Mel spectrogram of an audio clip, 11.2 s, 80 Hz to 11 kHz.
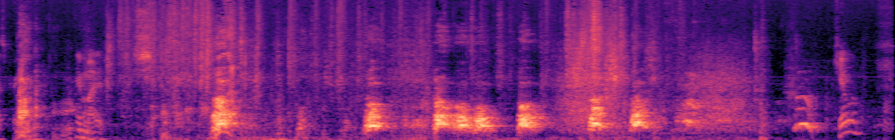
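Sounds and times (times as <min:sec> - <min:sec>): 
speech: 0:01.0 - 0:06.1
rustling: 0:01.0 - 0:09.7
dogs yelping: 0:02.5 - 0:03.2, 0:04.6 - 0:08.9
dogs barking: 0:02.5 - 0:04.0, 0:04.6 - 0:08.8.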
